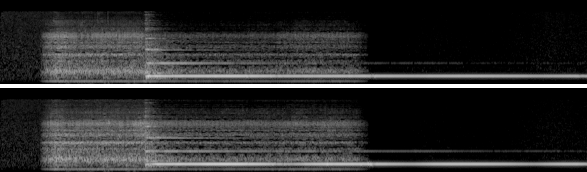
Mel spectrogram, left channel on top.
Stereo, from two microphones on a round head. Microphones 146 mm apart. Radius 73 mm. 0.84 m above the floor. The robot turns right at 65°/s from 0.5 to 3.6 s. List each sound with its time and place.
1.4 s a clink: 120° right, 1.7 m; by 5.8 s 20° left, 1.7 m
